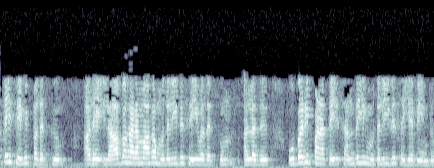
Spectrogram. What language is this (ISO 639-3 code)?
tam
